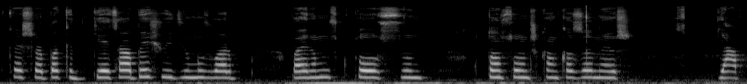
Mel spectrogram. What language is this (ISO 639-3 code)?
tur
